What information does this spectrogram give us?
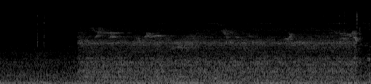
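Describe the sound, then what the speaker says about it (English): Bird sound effect previewed in Unreal Engine 5, high chirping calls over a steady broadband hiss that begins abruptly after a short pause and runs continuously to the end. "It's birds."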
